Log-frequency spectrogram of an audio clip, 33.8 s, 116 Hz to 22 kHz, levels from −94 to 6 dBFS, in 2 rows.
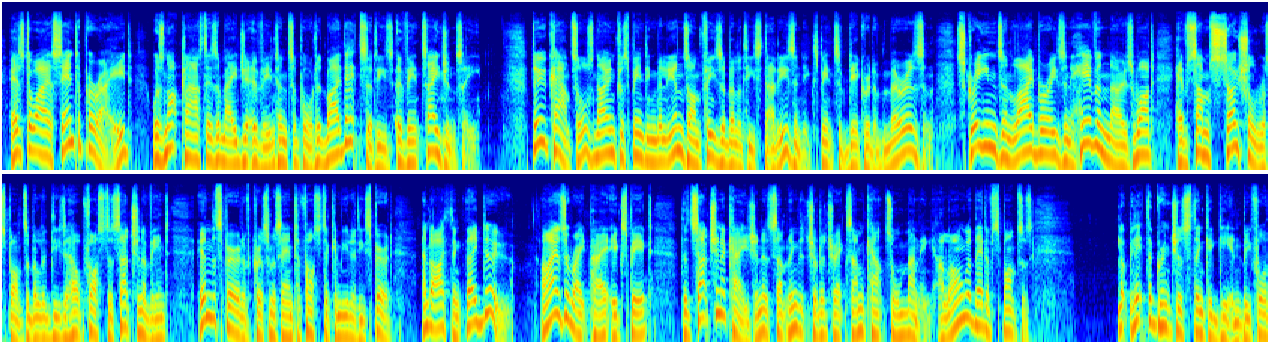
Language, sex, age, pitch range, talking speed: English, male, 50-69, 125-185 Hz, 170 wpm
